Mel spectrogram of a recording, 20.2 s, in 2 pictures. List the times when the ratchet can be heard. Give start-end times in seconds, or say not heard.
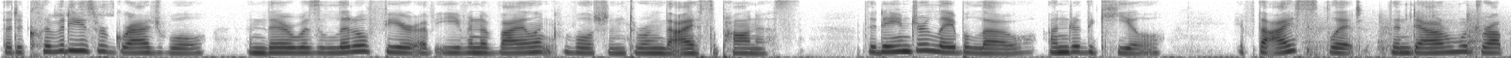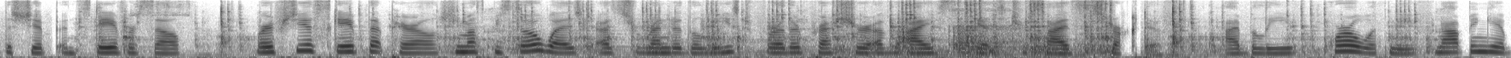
8.7-19.8.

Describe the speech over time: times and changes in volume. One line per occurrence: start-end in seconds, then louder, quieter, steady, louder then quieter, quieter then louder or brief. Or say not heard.
0.0-20.1 steady.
